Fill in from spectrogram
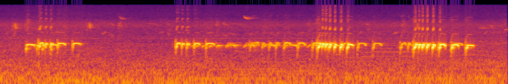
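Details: Wild local zebra doves singing together in nature. Rapid stuttering runs of short hooked cooing notes come in three bursts, with faint higher chirps of other birds between phrases.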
